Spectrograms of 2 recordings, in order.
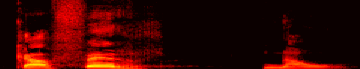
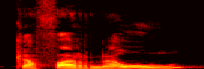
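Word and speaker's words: Kfar Nahum: de su ministerio la puso en Capernaú, como nosotros lo pronunciamos en español, y en hebreo es Cfer Naú. Déjenme mostrárselo también aquí en la pantalla. Vamos a ver algunas cosas ahí, pero en hebreo es cafarnaún, que significa aldea o pueblo tenú.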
